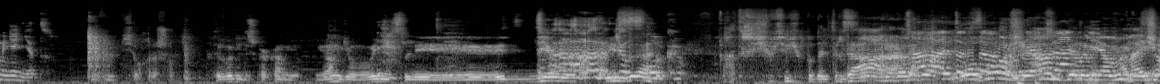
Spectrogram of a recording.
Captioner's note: table laughs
